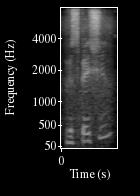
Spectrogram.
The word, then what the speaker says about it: Vespasian: Did I say that right? Vespasian? – I think so.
